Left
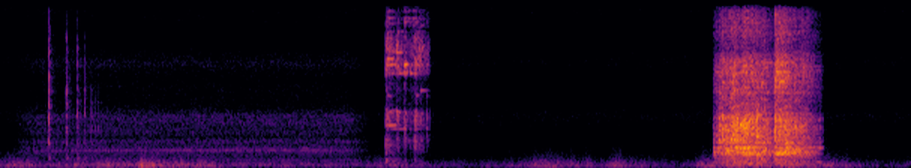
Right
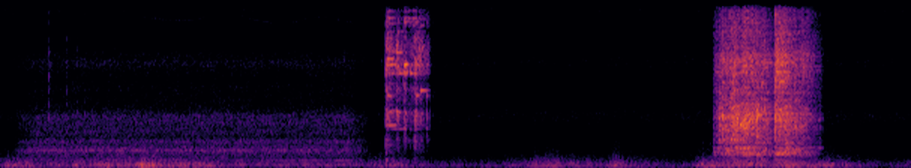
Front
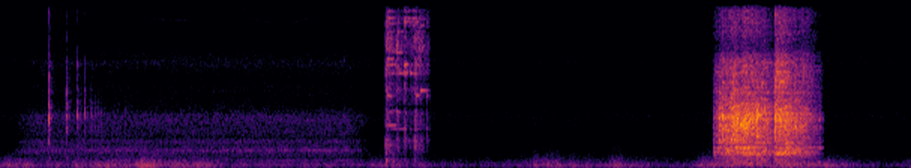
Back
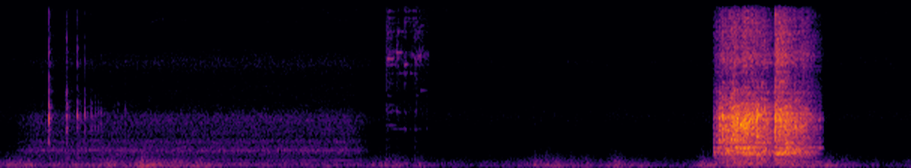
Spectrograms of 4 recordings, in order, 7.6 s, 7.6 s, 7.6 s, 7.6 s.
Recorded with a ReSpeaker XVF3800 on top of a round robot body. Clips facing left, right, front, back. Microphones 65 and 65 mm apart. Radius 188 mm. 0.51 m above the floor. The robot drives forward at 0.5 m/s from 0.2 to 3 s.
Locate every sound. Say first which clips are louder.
0.4 s a dropped coin: left 6 dB, even; 95° left; by 0.9 s 100° left
3.2 s breaking glass: left 2 dB, front 13 dB; 25° left
5.9 s dishes clattering: left 11 dB, back 1 dB; 100° left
